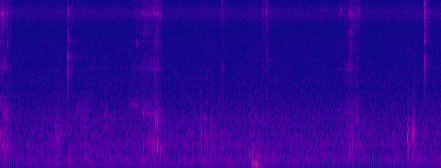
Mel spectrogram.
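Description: Quiet, close-miked mouth sounds of drinking coffee from a mug: short sips and swallows with small clicks, about one every second.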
